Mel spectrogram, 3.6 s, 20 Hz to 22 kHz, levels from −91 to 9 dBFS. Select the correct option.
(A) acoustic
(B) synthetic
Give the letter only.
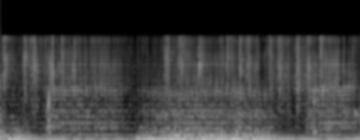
B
